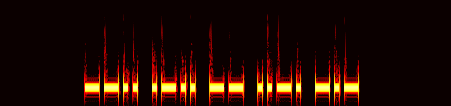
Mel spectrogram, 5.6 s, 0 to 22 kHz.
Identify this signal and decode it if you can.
Morse code, heard as a keyed tone, about 20 wpm, 700 Hz. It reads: ZLMFK
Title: Code Groups - 5 Letters - 20wpm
